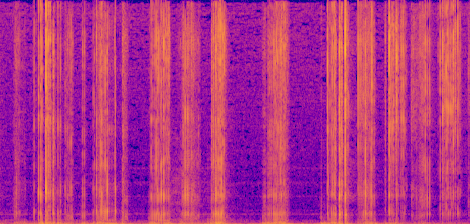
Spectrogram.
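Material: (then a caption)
Cork. A round, flat, solid cork coaster held in one hand has its rim and surface scraped with a thin wooden knitting needle. Quick, irregular bursts of dry, crackly scratching come in short strokes with brief pauses between them. Each stroke has a soft low rumble underneath and fades almost at once.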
